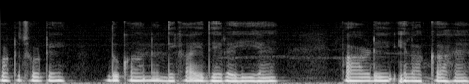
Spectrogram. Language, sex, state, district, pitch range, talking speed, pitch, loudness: Hindi, male, Uttarakhand, Tehri Garhwal, 155-175 Hz, 140 wpm, 165 Hz, -12 LUFS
